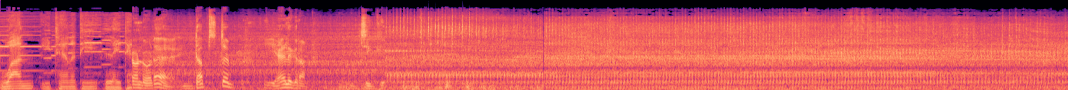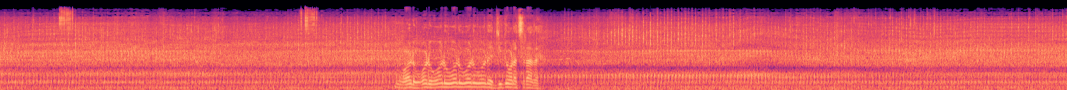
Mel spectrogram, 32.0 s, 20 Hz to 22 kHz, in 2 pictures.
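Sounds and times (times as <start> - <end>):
engine-like running hum: 0.0 - 32.0.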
